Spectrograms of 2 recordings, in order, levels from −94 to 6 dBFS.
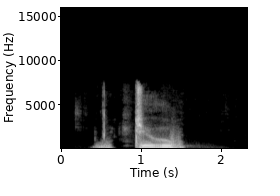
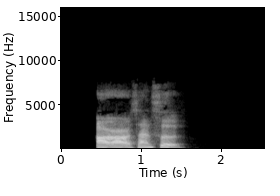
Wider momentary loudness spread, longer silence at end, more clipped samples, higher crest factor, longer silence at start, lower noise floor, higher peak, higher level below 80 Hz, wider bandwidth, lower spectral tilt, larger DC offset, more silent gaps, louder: first, 18 LU vs 9 LU; second, 0.8 s vs 1.05 s; neither; about the same, 18 dB vs 18 dB; about the same, 0.45 s vs 0.45 s; second, -77 dBFS vs under -90 dBFS; about the same, 0 dBFS vs -2 dBFS; first, -34 dBFS vs -60 dBFS; about the same, 8 kHz vs 7.6 kHz; about the same, -5 dB/octave vs -6 dB/octave; neither; neither; first, -14 LUFS vs -17 LUFS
